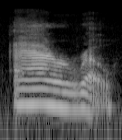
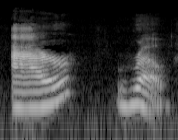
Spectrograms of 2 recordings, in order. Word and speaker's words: arrow: look at this word notice how I'm saying it arrow arrow I'm using the back so the first syllable is error aa row o our row now it's not our row it's not our we don't say our row I'm gonna shoot an arrow its arrow so what I want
